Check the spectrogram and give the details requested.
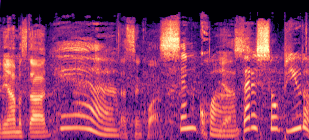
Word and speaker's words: Sinqua: Ladies and gentlemen, the man who plays Don Cornelius on American Soul, it is Sinqua. Sinqua. Sinqua. What does that mean? So Sinqua is the French pronunciation of Sinqebi, and Sinqebi was the king that led the slaves to the Supreme Court for freedom.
